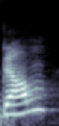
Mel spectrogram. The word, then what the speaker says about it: dumb: What is the spelling of dumb? D-U-M-B. But letter B is silent here.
